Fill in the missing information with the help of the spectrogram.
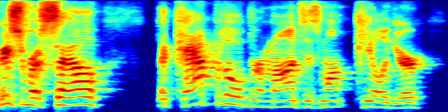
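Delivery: high, bright mock child voice; imitating an eager student reciting facts; know-it-all kid. Teacher voicing an eager student, high mock kid voice.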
